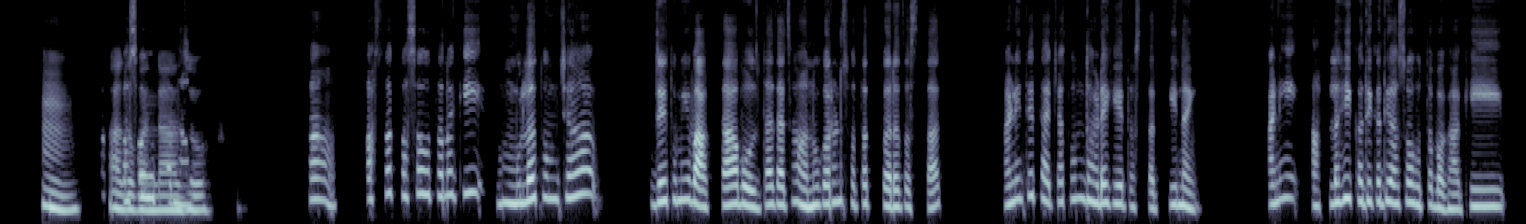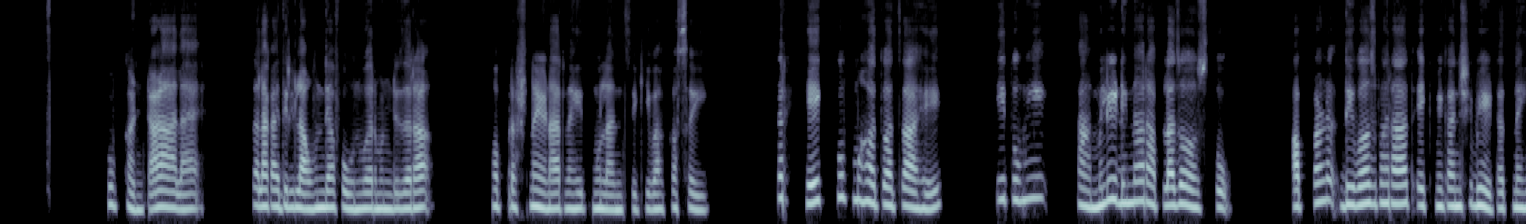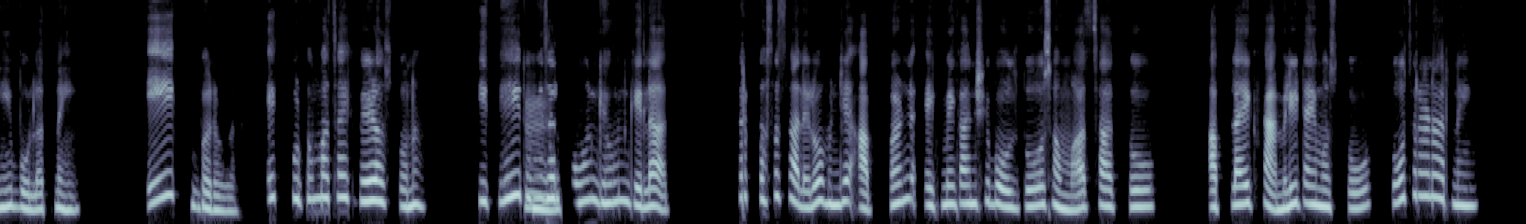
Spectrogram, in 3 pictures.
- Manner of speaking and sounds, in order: other background noise; tsk; in English: "डिनर"
- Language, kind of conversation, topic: Marathi, podcast, कुटुंबीय जेवणात मोबाईल न वापरण्याचे नियम तुम्ही कसे ठरवता?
